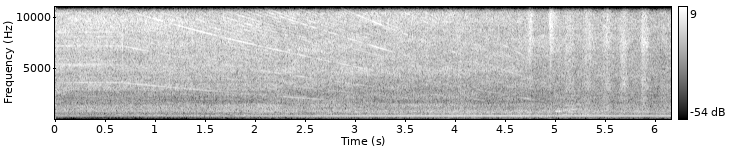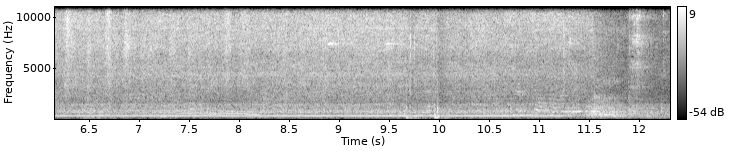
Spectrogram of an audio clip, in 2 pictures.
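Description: A dust extractor hums steadily, then stops.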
